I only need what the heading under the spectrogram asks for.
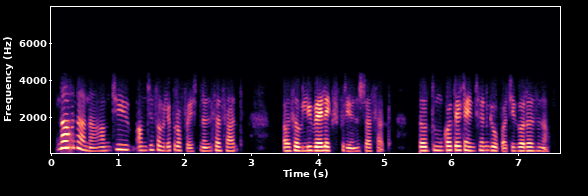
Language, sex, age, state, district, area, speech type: Goan Konkani, female, 18-30, Goa, Murmgao, urban, conversation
